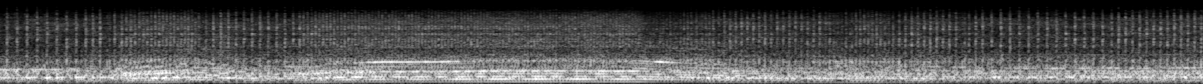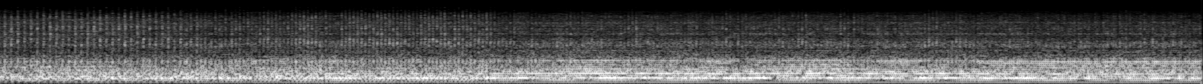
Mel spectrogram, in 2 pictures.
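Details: Old Echo two-stroke blower revs to a high steady scream and stays there without dropping to idle; adjusting the low and high air/fuel mix screws changes nothing, and it squeaks when it stops.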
